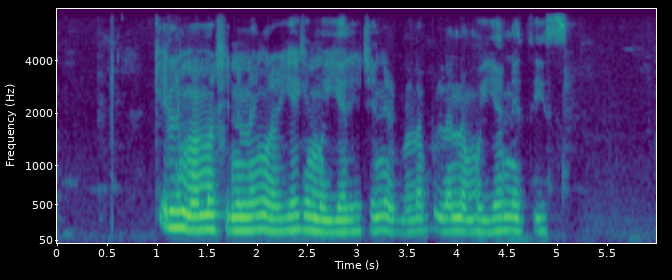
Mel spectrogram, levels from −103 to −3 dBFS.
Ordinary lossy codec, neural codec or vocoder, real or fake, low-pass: none; none; real; 7.2 kHz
